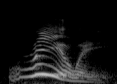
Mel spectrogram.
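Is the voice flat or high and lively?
high. The voice goes up high and lively. The listener is genuinely interested. The speaker calls it right. "See, up and high"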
